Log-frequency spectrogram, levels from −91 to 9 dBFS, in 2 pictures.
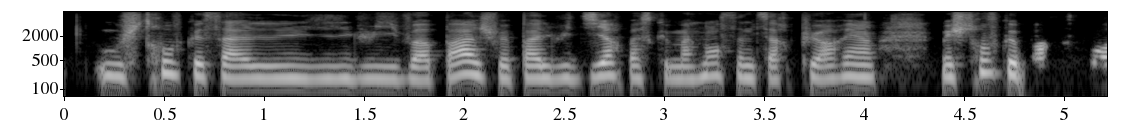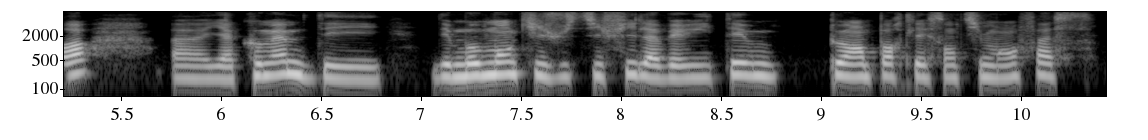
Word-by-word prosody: où 215 -2 -3
je - - -3
trouve 240 -2 -2
que 210 - 0
ça 190 -3 -1
l 185 0 -3
lui 180 0 -7
va 170 -1 -2
pas, 225 +7 +3
je 205 - -6
vais 185 - -4
pas 185 +1 -1
lui 185 0 -5
dire 210 +4 0
parce 190 0 -7
que 185 - -11
maintenant 180 +4 -4
ça 200 -2 -7
ne - - -2
sert 175 0 -7
plus 195 - -4
à - - -1
rien, 200 -1 -2 0.3
mais 200 - +1
je - - 0
trouve 255 -1 -2
que 225 - +6
parfois, 210 +5 +2 0.4
heu, 185 -1 -2
il - - -4
y - - 0
a 175 - 0
quand 210 +3 0
même 230 +1 +6
des 180 -2 -3 0.2
des 200 +1 +2
moments 220 +3 +8
qui 220 -3 -1
justifient 205 +3 -4
la 200 -3 +5
vérité, 190 +3 0
m 215 -2 +1 0.3
peu 220 - +5
importe 205 0 +2
les 200 - +1
sentiments 195 0 -4
en - - -3
face. 215 -1 -3
195 Hz, 275 wpm, -22 LUFS, 185-215 Hz, 0.4 s, moments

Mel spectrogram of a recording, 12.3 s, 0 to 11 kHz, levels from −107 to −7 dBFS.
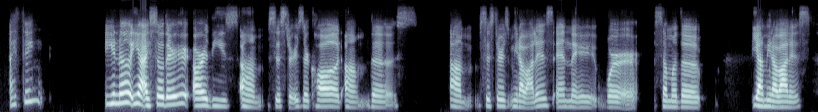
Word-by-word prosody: I 230 - -5
think 320 +8 -8 0.9
You 260 +2 +1
know, 280 +2 +6
yeah, 255 -6 +8
so 230 +3 +3
there 245 +3 +4
are 200 +1 +6
these, 185 -1 -11
um, 170 -5 -1
sisters, 180 -2 -8
they're 175 -1 -3 0.2
called, 175 -1 +4
um, 155 -3 -4
the 165 -2 -5
S - - -23 0.5
um, 165 -4 -3
Sisters 190 -2 -6
Mirabales, 180 +4 -2
and 170 0 -5
they 155 -1 -6 0.2
were 160 -1 -2 0.3
some 175 -1 -5
of 165 - -4
the 155 -2 -1 0.8
Yeah, 200 -3 +5
Mirabales, 160 -1 +2
180 Hz, 130 wpm, -23 LUFS, 165-205 Hz, 0.9 s, yeah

